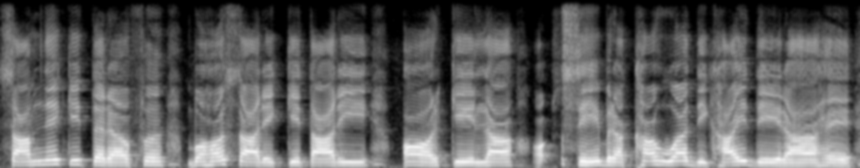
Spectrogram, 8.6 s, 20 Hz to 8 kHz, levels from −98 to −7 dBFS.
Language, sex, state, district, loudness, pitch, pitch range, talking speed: Hindi, male, Jharkhand, Garhwa, -12 LUFS, 165 Hz, 160-180 Hz, 105 wpm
